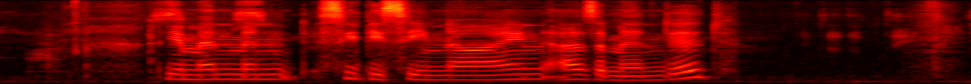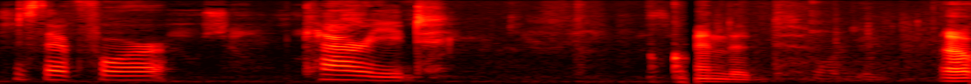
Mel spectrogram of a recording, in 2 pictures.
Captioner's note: speaking French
